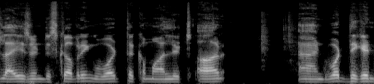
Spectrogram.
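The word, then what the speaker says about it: cmdlet: Next I'll tell you the locate commands commandlet it is so cmdle you have heard or read this word it is pronounced pronounced as commandlet which is a compiled command right.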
